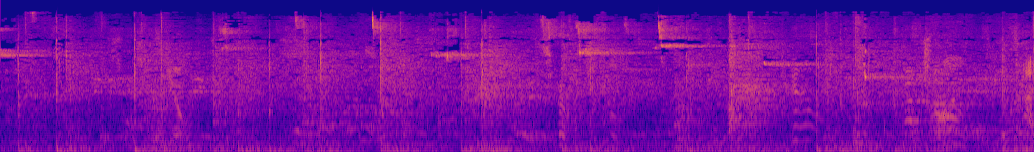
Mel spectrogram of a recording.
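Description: Basketball bouncing repeatedly on a hardwood gym floor during play, with brief high sneaker squeaks and indistinct players' voices in a large echoing gym.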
